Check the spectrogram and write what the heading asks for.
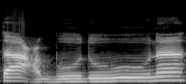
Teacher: تا کو باریک کرنا ہے، عین کے ساتھ ملانا ہے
